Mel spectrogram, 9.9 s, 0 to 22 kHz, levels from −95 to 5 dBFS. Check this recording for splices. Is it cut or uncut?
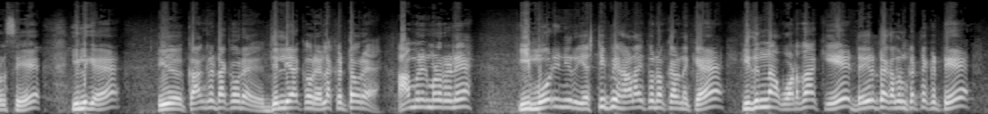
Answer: uncut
